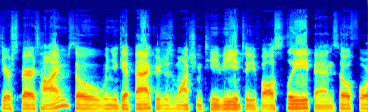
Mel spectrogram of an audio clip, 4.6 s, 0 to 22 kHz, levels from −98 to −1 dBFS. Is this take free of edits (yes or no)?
yes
